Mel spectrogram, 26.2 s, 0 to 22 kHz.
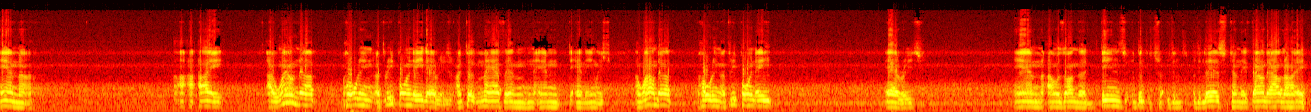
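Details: Adult man who has stuttered since age 7, attributed by a doctor to childhood trauma and severe in childhood, speaking with long pauses within sentences; stuttering.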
